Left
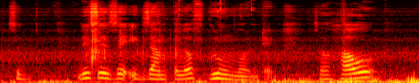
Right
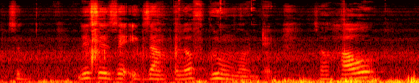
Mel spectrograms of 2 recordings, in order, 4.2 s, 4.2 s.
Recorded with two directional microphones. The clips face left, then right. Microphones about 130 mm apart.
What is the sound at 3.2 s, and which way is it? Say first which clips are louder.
Speech: left 5 dB; 40° left (ahead or behind).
